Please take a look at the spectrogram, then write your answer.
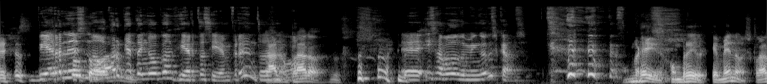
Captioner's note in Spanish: risas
